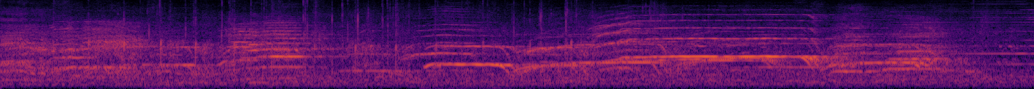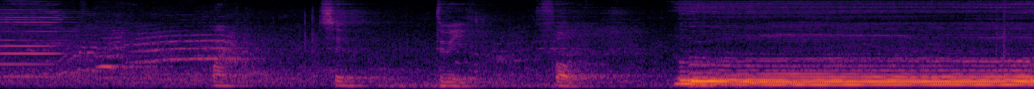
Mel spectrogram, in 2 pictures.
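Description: A group of voices sings together in a large echoing hall.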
